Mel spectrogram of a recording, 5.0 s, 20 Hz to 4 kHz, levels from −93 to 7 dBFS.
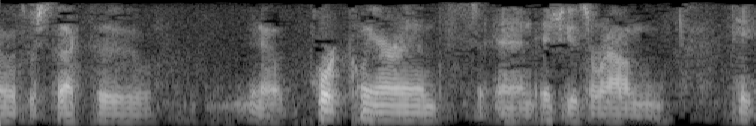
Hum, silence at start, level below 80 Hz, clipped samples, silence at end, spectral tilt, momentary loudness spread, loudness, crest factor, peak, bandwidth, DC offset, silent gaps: none; 0 s; -62 dBFS; under 0.1%; 0 s; -8.5 dB/octave; 17 LU; -25 LUFS; 24 dB; -2 dBFS; 4 kHz; under 0.1%; none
